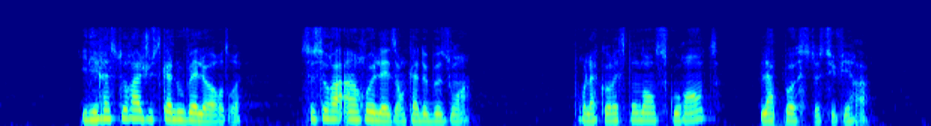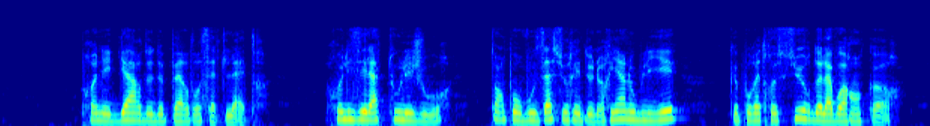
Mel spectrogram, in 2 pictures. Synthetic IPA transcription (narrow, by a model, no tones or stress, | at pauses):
iliʁɛst̪əʁaʒyskanuvɛlɔʁd̪ʁə̰ | səsəʁa̰ʔɛ̃ʁəlɛzɑ̃kad̪əbəzwɛ̰̃ | puʁlakɔʁɛspɔ̃d̪ɑ̃skuʁɑ̃t̪ | lapɔst̪syfiʁa̰ | pχəneɡaʁd̪əd̪əpɛʁd̪ʁəsɛt̪lɛ̰t̪χə | ʁəlizelat̪uleʒuːʁ | t̪ɑ̃puʁvuzasyʁed̪ənəʁjɛ̃nublije | kəpuʁɛt̪χəsyʁd̪əlavwaʁɑ̃kɔ̰ːʁ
